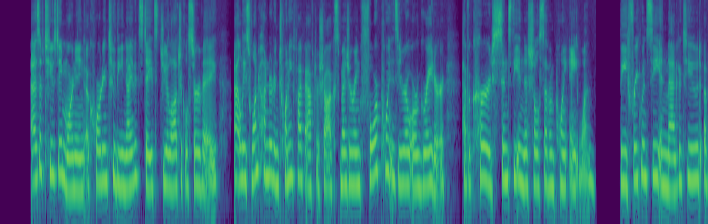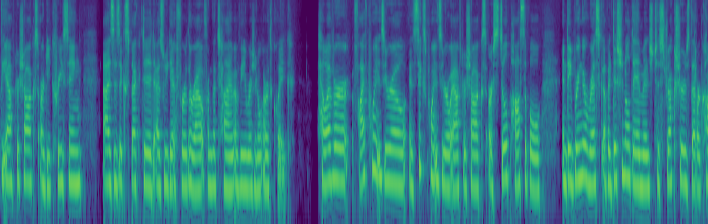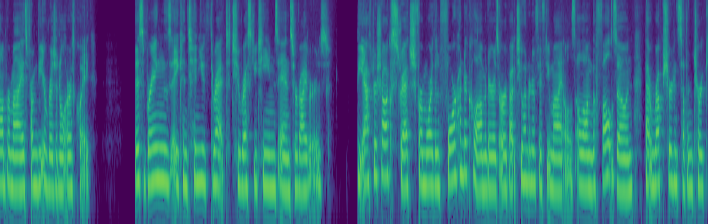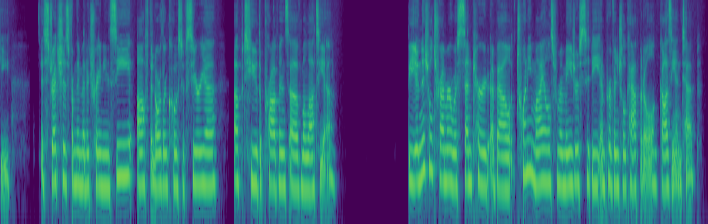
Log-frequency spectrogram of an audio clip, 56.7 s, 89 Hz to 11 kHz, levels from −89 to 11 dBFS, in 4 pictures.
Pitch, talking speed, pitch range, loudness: 210 Hz, 145 wpm, 200-230 Hz, -16 LUFS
